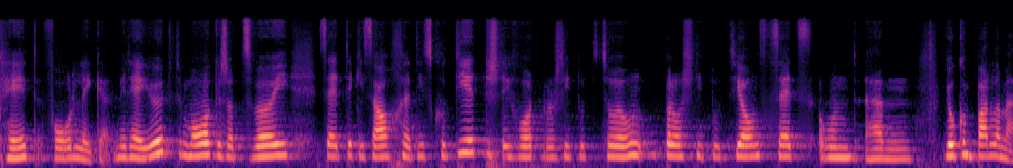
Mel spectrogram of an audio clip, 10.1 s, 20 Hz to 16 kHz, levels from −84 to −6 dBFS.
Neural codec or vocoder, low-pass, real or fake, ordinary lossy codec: codec, 24 kHz, 0.5 kbps, DualCodec; 10.8 kHz; fake; MP3, 96 kbps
